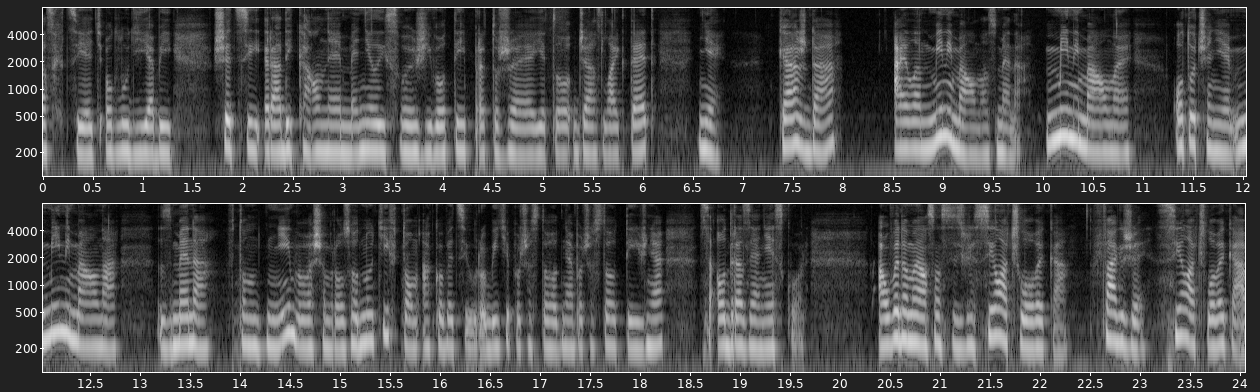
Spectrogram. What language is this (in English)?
Slovak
